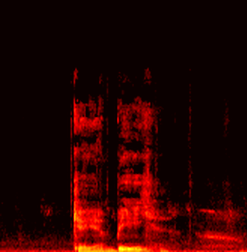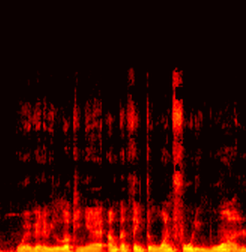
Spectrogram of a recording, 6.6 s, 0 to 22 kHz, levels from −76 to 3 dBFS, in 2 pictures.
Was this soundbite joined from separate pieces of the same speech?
no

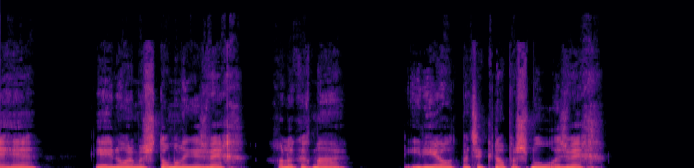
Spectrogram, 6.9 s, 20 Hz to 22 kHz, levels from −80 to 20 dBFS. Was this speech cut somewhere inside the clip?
no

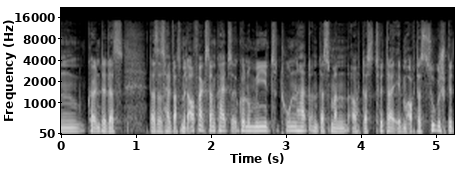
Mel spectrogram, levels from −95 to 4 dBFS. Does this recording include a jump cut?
no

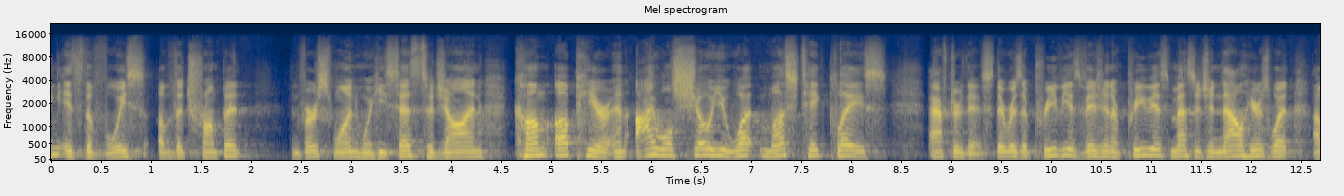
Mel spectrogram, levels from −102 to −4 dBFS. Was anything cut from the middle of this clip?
no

